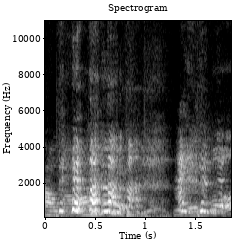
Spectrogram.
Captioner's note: laughs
